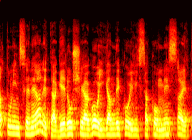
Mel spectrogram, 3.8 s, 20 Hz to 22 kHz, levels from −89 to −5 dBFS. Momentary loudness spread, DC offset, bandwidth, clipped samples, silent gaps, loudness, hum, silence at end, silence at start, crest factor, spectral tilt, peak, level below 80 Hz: 6 LU; under 0.1%; 12 kHz; under 0.1%; none; -14 LUFS; none; 0 s; 0 s; 14 dB; -6.5 dB/octave; 0 dBFS; -58 dBFS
